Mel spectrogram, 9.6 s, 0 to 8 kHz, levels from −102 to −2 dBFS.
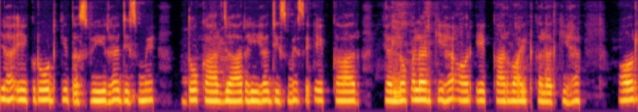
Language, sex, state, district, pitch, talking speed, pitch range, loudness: Hindi, female, Chhattisgarh, Korba, 210 Hz, 175 wpm, 205-225 Hz, -16 LUFS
